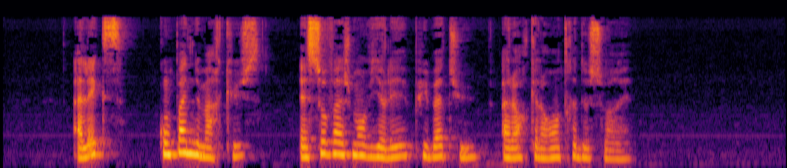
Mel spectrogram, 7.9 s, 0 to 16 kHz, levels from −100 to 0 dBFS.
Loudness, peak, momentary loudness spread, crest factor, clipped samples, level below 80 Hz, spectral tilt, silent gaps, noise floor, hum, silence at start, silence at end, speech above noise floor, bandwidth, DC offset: -23 LUFS; 0 dBFS; 14 LU; 24 dB; under 0.1%; -64 dBFS; -4 dB/octave; none; -70 dBFS; none; 0.75 s; 1.55 s; 47 dB; 11.5 kHz; under 0.1%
